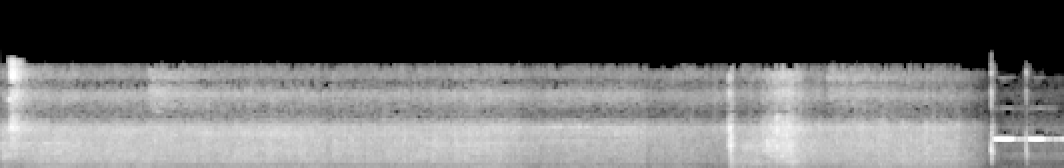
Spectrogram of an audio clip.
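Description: Diesel bus engine idling steadily, with a short click about seven seconds in.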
